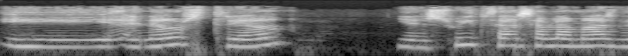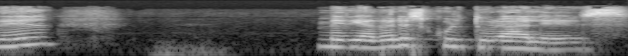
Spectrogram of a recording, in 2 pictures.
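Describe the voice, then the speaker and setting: Very slow speech with long, frequent pauses, in a German accent. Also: woman, fairly high pitch for a woman, ordinary pitch variation. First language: German (speaking Spanish). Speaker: museum educator. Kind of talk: panel discussion.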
